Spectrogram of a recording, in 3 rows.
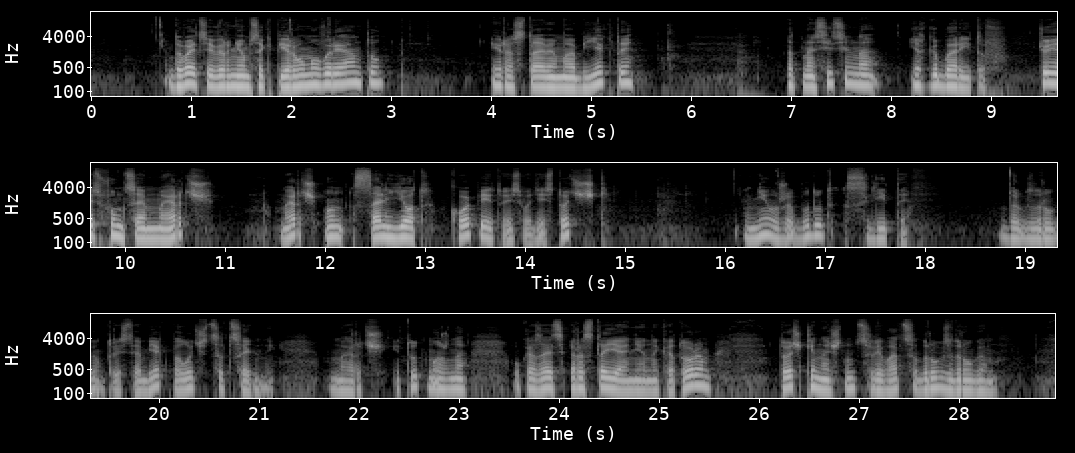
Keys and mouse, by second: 0.0 middle click, 2.4-6.8 drag, 6.8-7.2 middle drag, 9.2 alt+middle click, 10.7-14.6 drag, 15.1 ctrl+alt+middle click, 15.5 middle click, 22.3-27.1 drag, 27.1-27.4 middle drag, 28.2-28.9 alt+middle drag.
